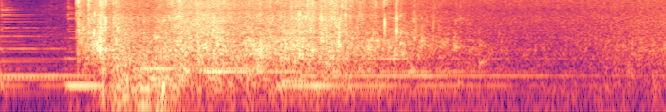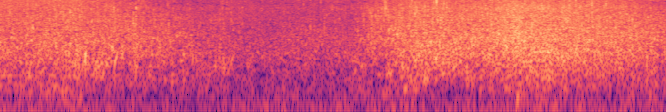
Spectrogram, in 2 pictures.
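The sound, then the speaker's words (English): A loud splash of a person jumping into the sea near the start, followed by rushing ocean waves that fade, then swell again toward the end. No voices. “Jumped into the water to his death.”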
